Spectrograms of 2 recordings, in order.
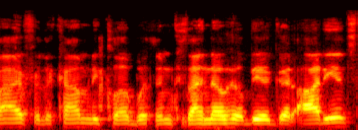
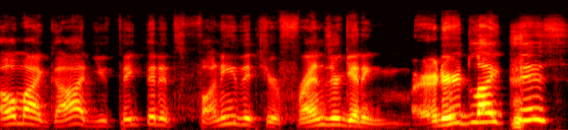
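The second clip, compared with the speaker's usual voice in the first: mocking, jeering, high, sing-song taunting; 7 semitones higher than usual. Taunting a laughing enemy in character after friends are killed: taunting. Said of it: "I just start taunting him".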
